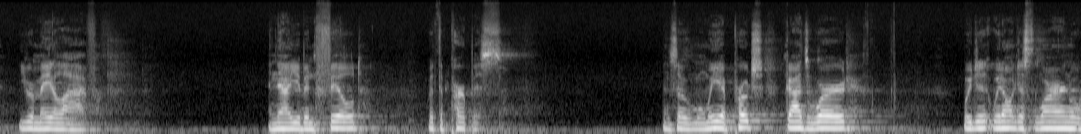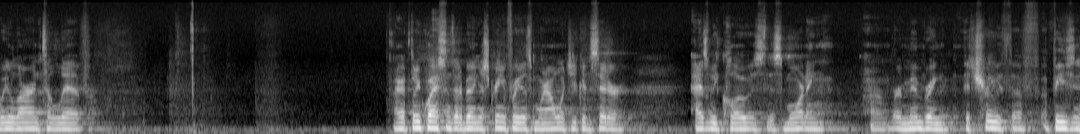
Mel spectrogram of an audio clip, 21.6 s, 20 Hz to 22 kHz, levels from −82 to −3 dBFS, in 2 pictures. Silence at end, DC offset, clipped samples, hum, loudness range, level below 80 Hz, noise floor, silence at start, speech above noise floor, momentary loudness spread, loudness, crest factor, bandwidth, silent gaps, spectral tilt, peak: 0 s; under 0.1%; under 0.1%; none; 7 LU; -52 dBFS; -53 dBFS; 0.2 s; 34 dB; 16 LU; -21 LUFS; 20 dB; over 20 kHz; none; -6 dB/octave; -2 dBFS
